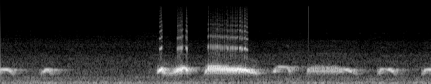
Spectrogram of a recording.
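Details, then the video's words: Spotted dove cooing: soft trailing coos, then a loud phrase of two short hoots and a long drawn coo, followed by further softer dipping notes. "Cu Gáy Lắc Mặt"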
